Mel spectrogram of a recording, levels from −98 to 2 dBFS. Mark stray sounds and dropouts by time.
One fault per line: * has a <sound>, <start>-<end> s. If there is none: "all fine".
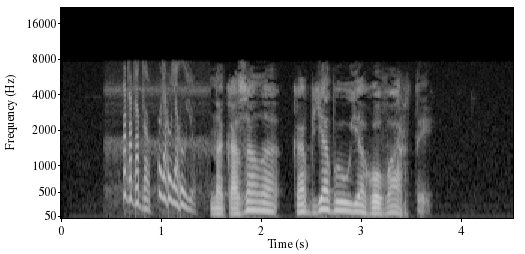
* has a chirp, 0.6-1.4 s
